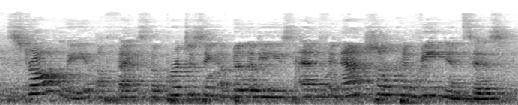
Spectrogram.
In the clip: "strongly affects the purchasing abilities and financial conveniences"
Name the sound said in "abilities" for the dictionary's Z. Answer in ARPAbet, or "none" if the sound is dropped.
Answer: Z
